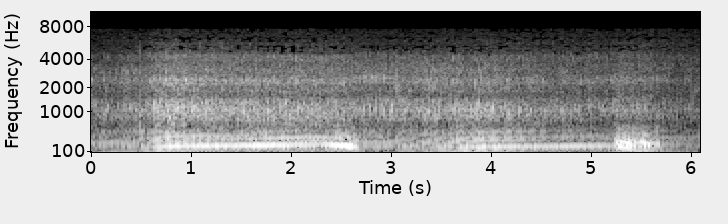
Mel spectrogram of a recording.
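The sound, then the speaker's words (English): A car engine revs as the vehicle drives quickly out of alleys. The steady humming note shifts pitch twice before settling. “Now drive out of the alleys as quickly as you like”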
